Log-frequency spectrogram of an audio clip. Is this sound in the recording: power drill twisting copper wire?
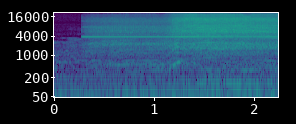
yes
